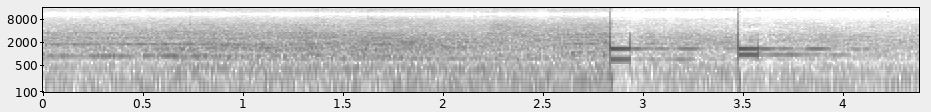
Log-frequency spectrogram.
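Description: A phone number is dialed for a cash giveaway: two short touch-tone keypad beeps sound in quick succession near the end, after a stretch of steady rumbling background noise.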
